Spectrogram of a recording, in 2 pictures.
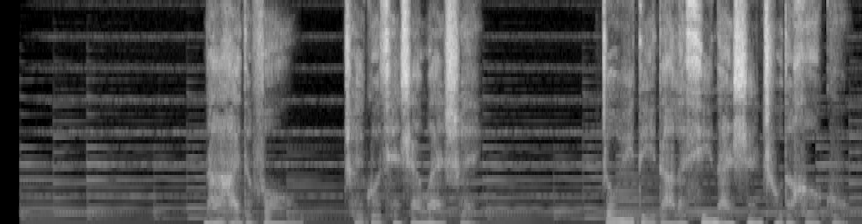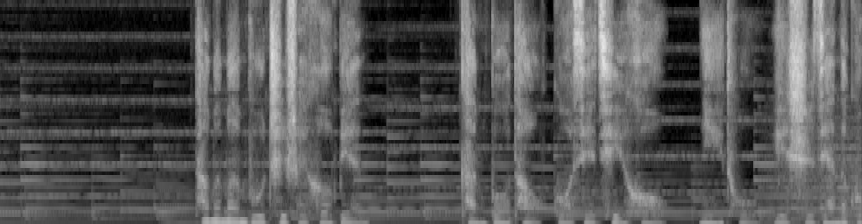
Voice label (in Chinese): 女 走心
